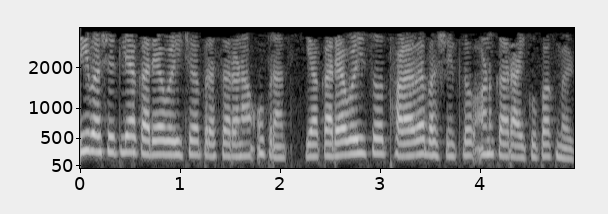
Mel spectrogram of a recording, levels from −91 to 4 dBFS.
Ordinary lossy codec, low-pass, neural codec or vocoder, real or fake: MP3, 32 kbps; 3.6 kHz; none; real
